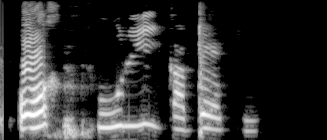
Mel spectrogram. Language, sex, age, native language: Icelandic, male, 9, Polish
